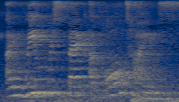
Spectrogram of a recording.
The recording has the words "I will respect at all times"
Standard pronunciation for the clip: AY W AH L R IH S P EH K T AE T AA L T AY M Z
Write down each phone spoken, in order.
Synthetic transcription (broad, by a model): AY W AH L R IH S P EH K T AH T AA L T AY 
